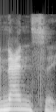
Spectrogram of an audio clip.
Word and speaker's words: Nancy: Well, for most people in the UK, would look at it and say Nancy. Nancy, I know.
